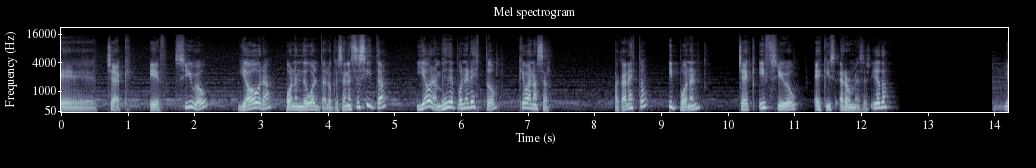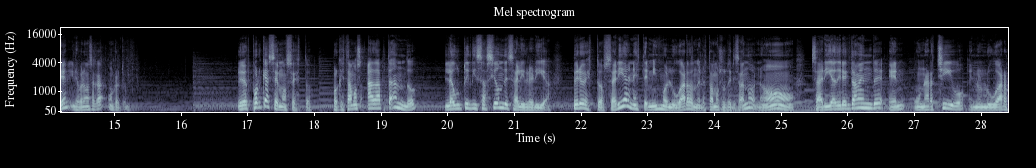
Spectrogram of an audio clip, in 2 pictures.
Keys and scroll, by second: 0.0-2.1 typing, 3.9 ctrl+g, 5.3-8.0 typing, 9.2-11.3 typing, 11.1 Escape, 13.1-15.3 typing, 16.1 ctrl+s, 17.7-19.4 typing, 21.4 Escape, 23.3 shift+g, 25.8 l.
